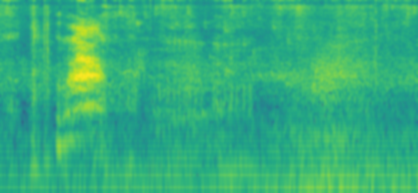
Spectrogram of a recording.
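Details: Talkative male Persian cat in Amsterdam city center welcoming its owner home gives one bright, falling meow, followed by several seconds of low, steady rumbling purr-like sound against a quiet indoor background.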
